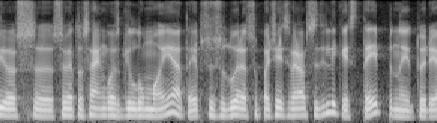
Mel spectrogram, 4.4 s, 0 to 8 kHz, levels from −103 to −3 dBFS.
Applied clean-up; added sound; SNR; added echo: none; none; none; none.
